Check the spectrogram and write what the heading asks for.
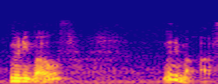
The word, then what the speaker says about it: Moody Mauve: with Moody mauve right Moody move I'm trying to think now everybody there's so much discussion about how to say it I think I say moody move I was trying to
